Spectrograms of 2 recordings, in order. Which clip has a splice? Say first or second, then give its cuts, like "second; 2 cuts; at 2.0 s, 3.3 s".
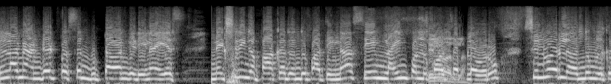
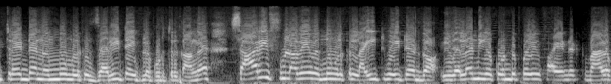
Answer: first; 1 cut; at 2.1 s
